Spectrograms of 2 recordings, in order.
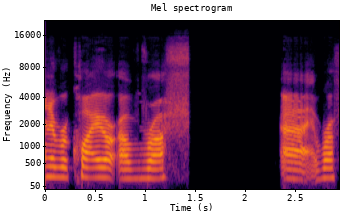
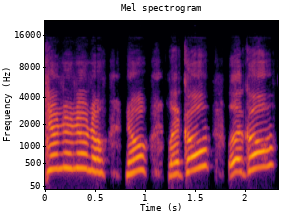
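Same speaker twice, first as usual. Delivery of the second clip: high, urgent cries to let go; Charlie panicking; 10 semitones higher, 3 dB louder than usual. Acted. Charlie yelling at his dog to let go, high panicked cries. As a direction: yelp at the dog to release the ankle. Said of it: "He's like".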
